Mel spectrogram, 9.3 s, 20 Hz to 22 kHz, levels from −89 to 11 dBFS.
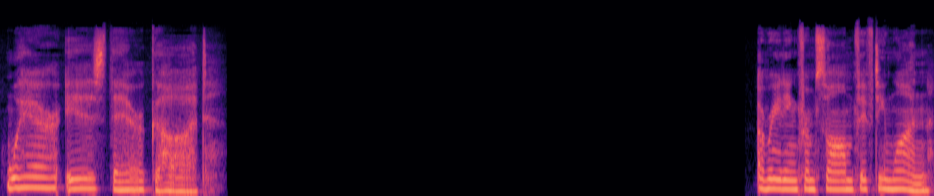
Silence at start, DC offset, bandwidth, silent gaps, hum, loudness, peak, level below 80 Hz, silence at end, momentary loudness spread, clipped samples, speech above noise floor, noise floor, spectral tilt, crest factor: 0.1 s; under 0.1%; 13 kHz; none; none; -15 LUFS; -2 dBFS; -54 dBFS; 0 s; 6 LU; under 0.1%; over 76 dB; under -90 dBFS; -5 dB/octave; 16 dB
